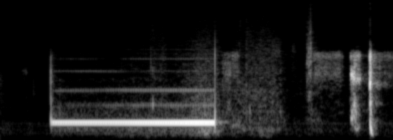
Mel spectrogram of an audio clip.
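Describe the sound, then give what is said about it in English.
A steady telephone dial tone hums for under two seconds, growing slightly louder, then cuts off into faint line hiss and a few sharp clicks as a call to a caller connects. “So we're going to get into that phone call right about now.”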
